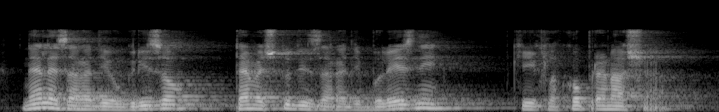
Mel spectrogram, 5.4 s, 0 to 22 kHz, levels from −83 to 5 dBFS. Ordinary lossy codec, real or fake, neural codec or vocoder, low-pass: none; real; none; 7.2 kHz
